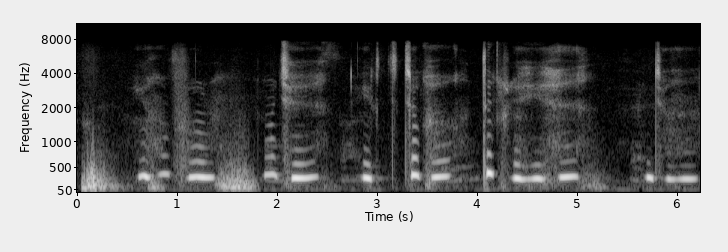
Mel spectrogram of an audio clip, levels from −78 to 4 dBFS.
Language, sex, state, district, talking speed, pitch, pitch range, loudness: Hindi, female, Himachal Pradesh, Shimla, 85 wpm, 295 Hz, 270-315 Hz, -16 LUFS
